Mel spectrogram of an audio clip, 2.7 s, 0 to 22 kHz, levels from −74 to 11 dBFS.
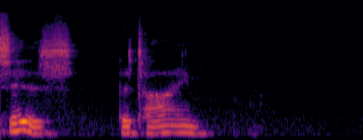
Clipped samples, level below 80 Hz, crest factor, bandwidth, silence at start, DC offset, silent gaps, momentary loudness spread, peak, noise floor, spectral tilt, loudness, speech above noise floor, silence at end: under 0.1%; -80 dBFS; 20 dB; 16 kHz; 0 s; under 0.1%; none; 17 LU; -10 dBFS; -67 dBFS; -3.5 dB/octave; -28 LUFS; 40 dB; 1.15 s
